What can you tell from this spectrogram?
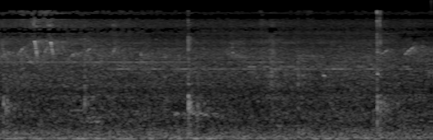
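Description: Outdoor ambience at a tennis court: a steady low rumble, with a few short sharp knocks of tennis balls being struck or bouncing a couple of seconds apart and faint high bird chirps.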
